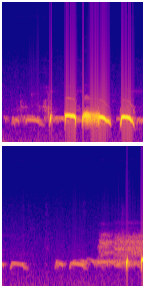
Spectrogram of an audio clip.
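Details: Spotted dove giving a 'thổ dồn thúc đầu' call used for stimulating decoys: a clipped note, steady coo, long burry descending coo and a short falling coo, followed by softer cooing and another phrase beginning.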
